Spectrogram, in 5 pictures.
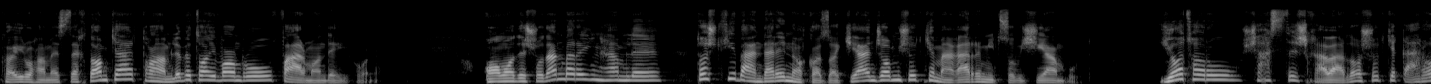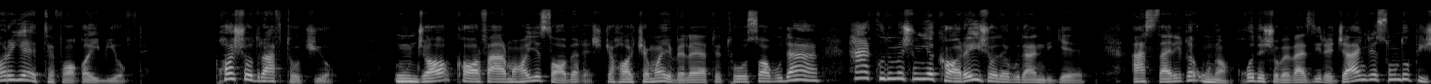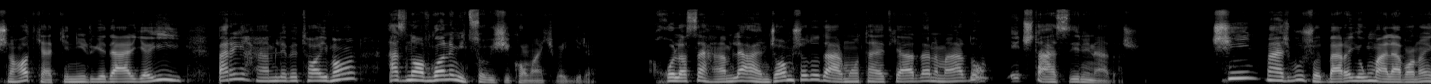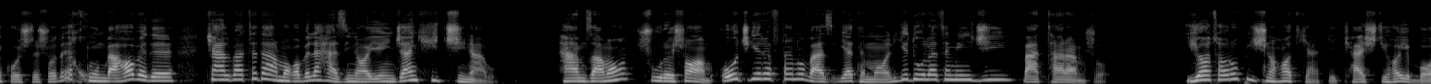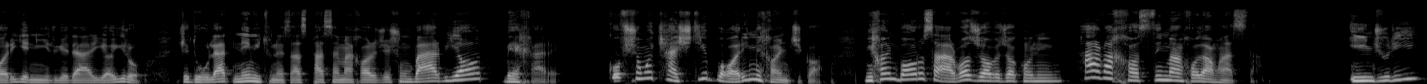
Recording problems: none

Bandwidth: 13.5 kHz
